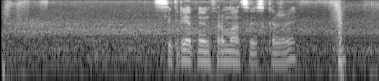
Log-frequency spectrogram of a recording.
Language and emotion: Russian, neutral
